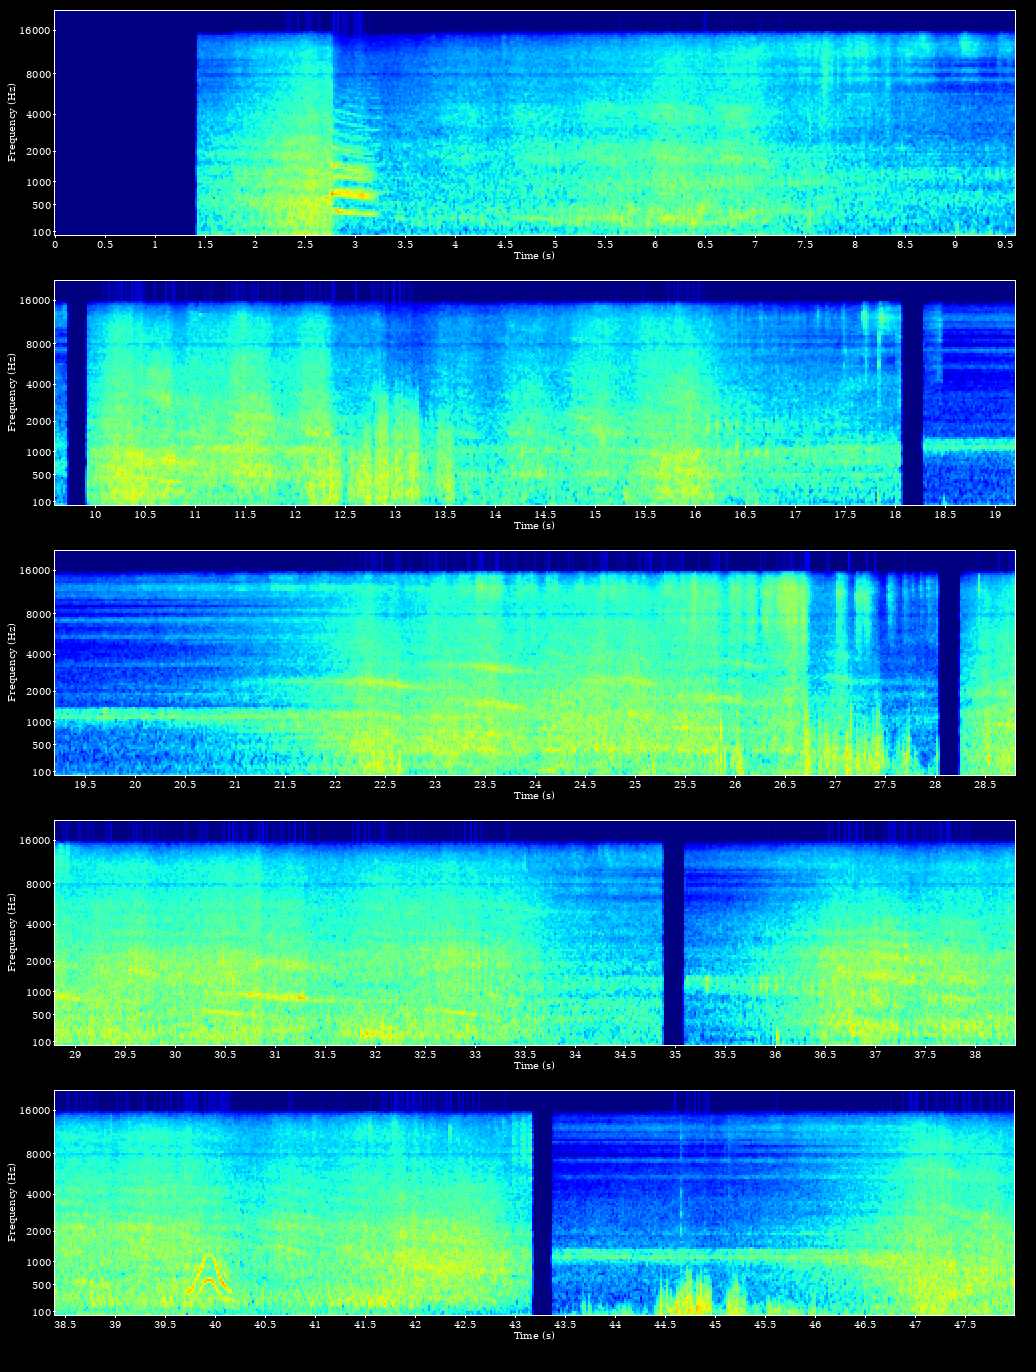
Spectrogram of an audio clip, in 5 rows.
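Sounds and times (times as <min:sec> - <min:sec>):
train hum: 0:01.4 - 0:47.9
train wheels clattering on rails: 0:10.1 - 0:18.0.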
